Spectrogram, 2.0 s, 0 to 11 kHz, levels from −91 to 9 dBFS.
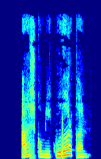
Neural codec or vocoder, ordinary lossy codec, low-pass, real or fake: none; MP3, 64 kbps; 9.9 kHz; real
